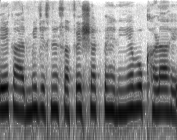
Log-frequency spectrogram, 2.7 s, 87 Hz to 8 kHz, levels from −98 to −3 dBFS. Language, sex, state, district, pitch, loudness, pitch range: Hindi, female, Haryana, Jhajjar, 230 Hz, -13 LUFS, 225-235 Hz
